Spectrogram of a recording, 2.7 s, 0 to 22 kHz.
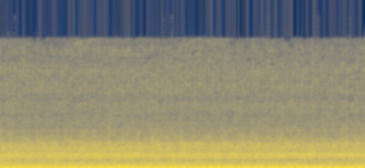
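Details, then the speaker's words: Early 1999 Ford Super Duty 7.3L Powerstroke diesel with TS 6-position chip, high idle selected then back to stock: steady diesel rumble at slightly raised idle, even firing, no knocks or misses; healthy. "first ones high idle so go back to stock high idle again"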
